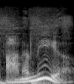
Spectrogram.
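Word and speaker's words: ἀνομία: Remember, the Greek word for iniquity is pronounced anomia, which means violation of the law, wickedness, transgression of the law.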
